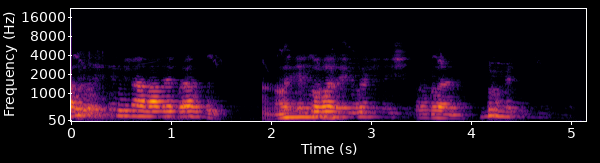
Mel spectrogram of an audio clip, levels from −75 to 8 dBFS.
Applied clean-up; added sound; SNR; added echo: neural mask model DeepFilterNet 3.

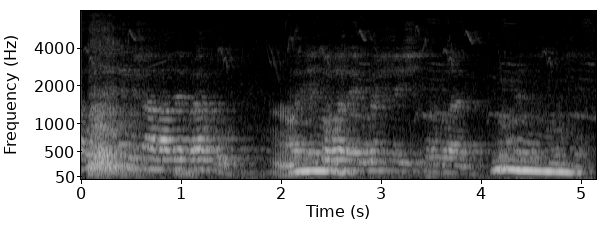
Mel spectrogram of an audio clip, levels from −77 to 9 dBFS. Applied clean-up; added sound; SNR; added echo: none; Wild animals; -5 dB; reverberation time 0.7 s.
